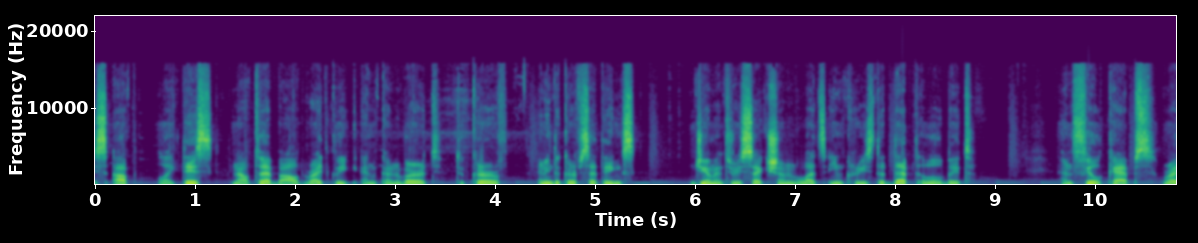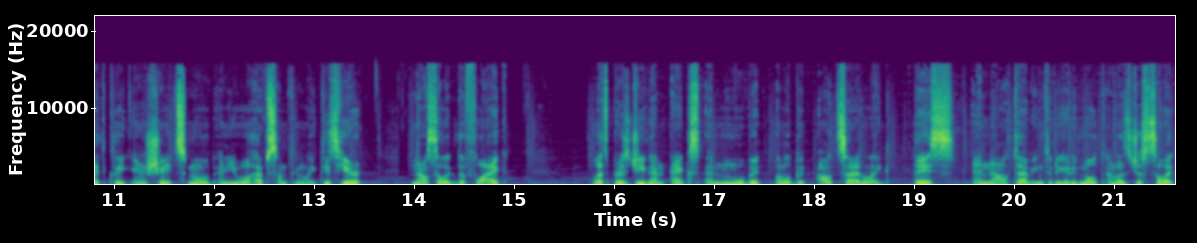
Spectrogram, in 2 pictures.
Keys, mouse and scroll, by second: 0.2 click, 1.3 Tab, 1.3 right click, 1.4 Tab, 1.9-3.5 right drag, 4.6 click, 5.6 click, 6.0 scroll down 2, 7.1-9.2 shift+drag, 9.8 click, 10.3-11.2 right drag, 11.4 scroll up 3, 12.6 scroll down 2, 13.8 shift+middle click, 14.0 click, 14.5-15.1 scroll up 4, 16.0 g, 16.2 x, 18.8 shift+click, 19.2-19.9 scroll down 1, 19.9 Tab, 20.8 scroll up 2, 21.2 shift+middle click.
